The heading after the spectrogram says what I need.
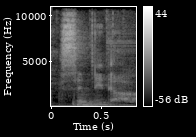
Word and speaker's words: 습니다: It's spelled different than it's Yeah. pronounced. it's spelled 습니다. So hard to say 습니다. So it softens 씁니다.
